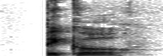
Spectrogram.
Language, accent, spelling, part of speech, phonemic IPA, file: French, France, pécore, noun, /pe.kɔʁ/, LL-Q150 (fra)-pécore.wav
- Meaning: 1. a small farm animal (not necessarily a sheep) 2. blockhead (stupid person) 3. peasant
